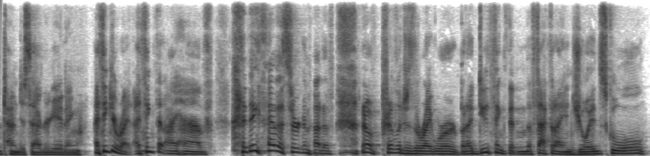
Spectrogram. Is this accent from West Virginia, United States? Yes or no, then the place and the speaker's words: no; New York City, New York, United States; I've witnessed that firsthand growing up in the Bronx among first generation families, right?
